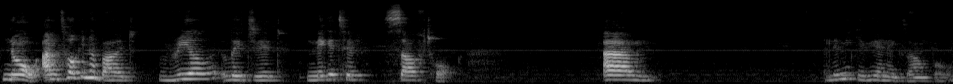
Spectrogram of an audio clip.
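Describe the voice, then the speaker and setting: Slow, chatty woman. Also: mid-range voice, fairly bright tone. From South Africa. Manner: chatty and playful, reads from notes. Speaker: vlogger. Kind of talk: casual advice vlog. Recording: echoey room.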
